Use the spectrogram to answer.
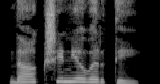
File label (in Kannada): "ದಾಕ್ಷಿಣ್ಯವರ್ತಿ", kannada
